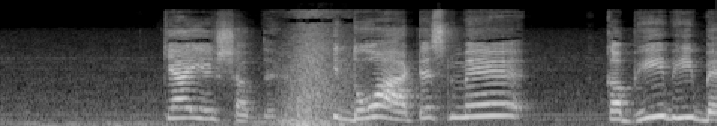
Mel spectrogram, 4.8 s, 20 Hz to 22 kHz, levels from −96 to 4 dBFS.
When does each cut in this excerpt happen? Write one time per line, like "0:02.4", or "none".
0:02.2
